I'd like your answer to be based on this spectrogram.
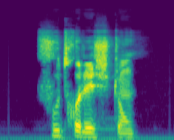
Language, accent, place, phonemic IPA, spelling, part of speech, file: French, France, Lyon, /fu.tʁə le ʒ(ə).tɔ̃/, foutre les jetons, verb, LL-Q150 (fra)-foutre les jetons.wav
- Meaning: to scare (someone) stiff, to make (someone's) blood run cold, to give (someone) the shits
